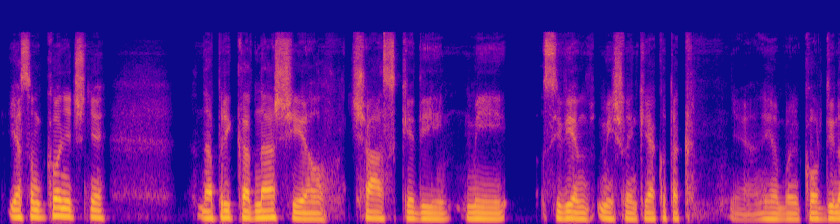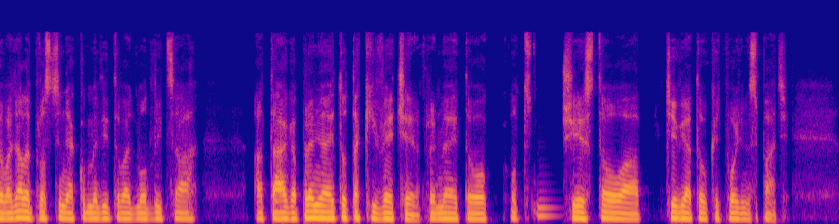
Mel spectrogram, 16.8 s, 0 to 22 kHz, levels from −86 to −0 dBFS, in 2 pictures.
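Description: From 13.79 to 14.05 s the speech dissolves into a fading buzz stretched from the last sound, never reaching true silence, then resumes with about 240 ms lost. A long network dropout is the likely cause; a brief packet loss would only blur a fragment.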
